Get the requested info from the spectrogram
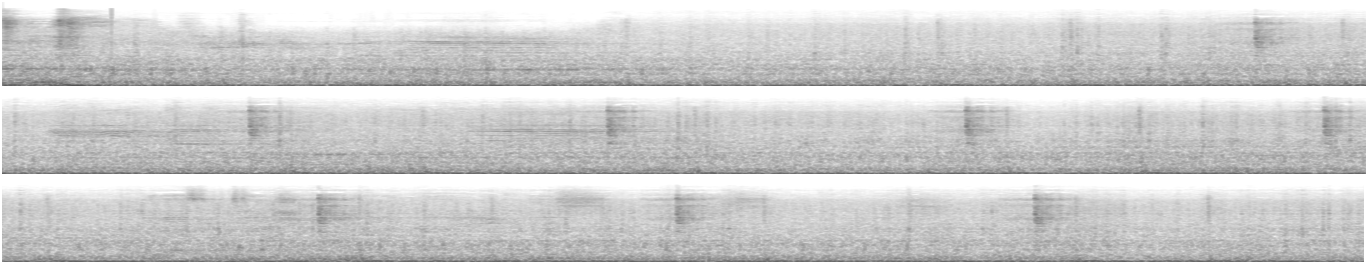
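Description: Road noise inside a vehicle cruising on a highway: a steady low rumble of tyres and engine. A short sharp tick-thump comes every two seconds or so as the tyres cross transverse cracks and patches in the worn asphalt.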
